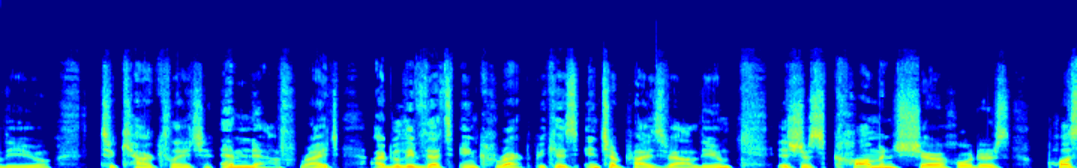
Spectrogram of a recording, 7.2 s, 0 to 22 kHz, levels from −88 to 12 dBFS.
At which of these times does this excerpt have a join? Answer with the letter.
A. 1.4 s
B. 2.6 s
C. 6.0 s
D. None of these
A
